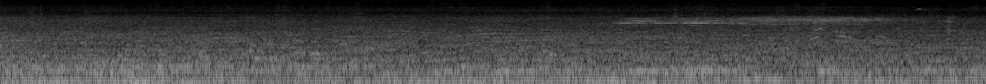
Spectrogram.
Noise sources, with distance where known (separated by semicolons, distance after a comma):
background noise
